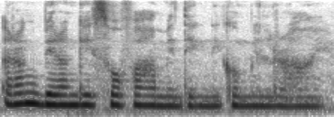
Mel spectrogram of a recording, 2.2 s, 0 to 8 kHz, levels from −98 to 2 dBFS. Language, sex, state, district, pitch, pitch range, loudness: Hindi, female, Arunachal Pradesh, Papum Pare, 205 Hz, 195-215 Hz, -16 LUFS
